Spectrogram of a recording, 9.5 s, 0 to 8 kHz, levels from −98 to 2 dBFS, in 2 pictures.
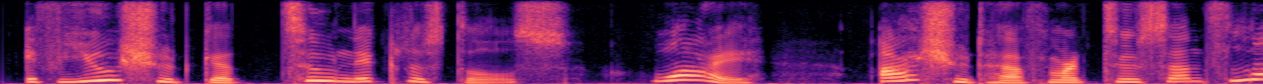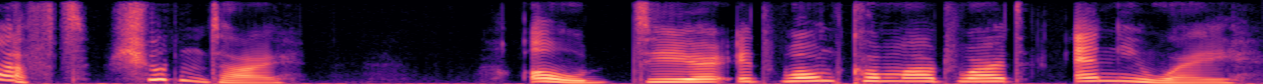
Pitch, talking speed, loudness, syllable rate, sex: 270 Hz, 160 wpm, -18 LUFS, 4.0 syllables/s, female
